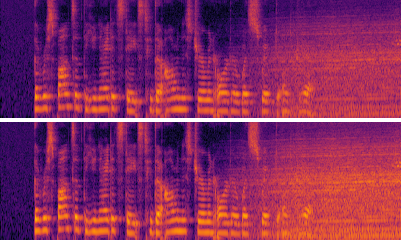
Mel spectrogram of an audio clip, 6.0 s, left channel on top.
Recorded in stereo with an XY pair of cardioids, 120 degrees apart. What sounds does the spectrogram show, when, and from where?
0.5 s a woman speaking: 30° right, 0.7 m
